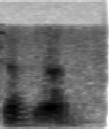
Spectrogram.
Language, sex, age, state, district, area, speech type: Hindi, male, 18-30, Madhya Pradesh, Harda, urban, conversation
